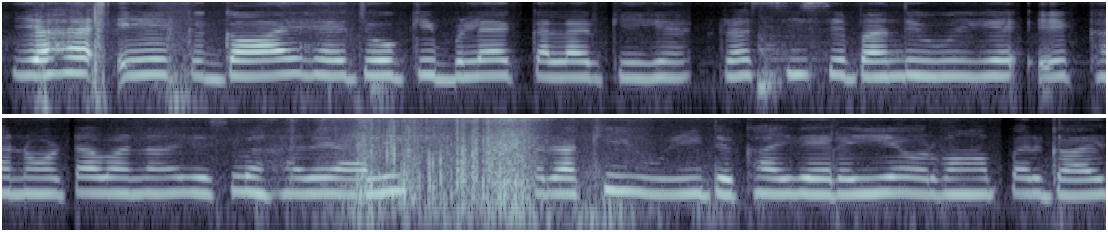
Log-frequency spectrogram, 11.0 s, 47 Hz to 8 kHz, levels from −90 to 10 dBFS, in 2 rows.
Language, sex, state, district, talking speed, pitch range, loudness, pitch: Hindi, female, Bihar, Saharsa, 170 wpm, 255-280 Hz, -21 LUFS, 265 Hz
